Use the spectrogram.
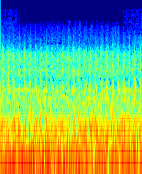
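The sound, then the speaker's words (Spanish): The heavy, throbbing rotor roar of three helicopters rumbles steadily overhead as they circle flying very high, loud and continuous with a fast pulsing beat and no voices. “Pero el día en que nos íbamos a ir del manzano, pasaron tres helicópteros de los que nos andaban buscando.”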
